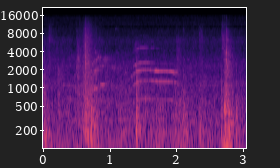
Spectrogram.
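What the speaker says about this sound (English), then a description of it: "Hi there, Loud Cat" A loud cat meows repeatedly indoors, three or four drawn-out calls spaced across the moment, fairly close with no talking.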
